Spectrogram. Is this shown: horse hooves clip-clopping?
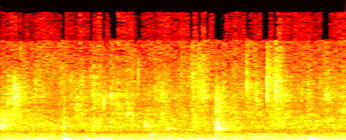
no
